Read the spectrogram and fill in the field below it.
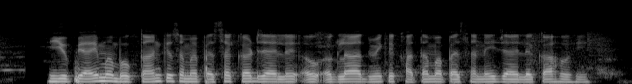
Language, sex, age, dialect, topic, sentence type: Chhattisgarhi, male, 18-24, Eastern, banking, question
